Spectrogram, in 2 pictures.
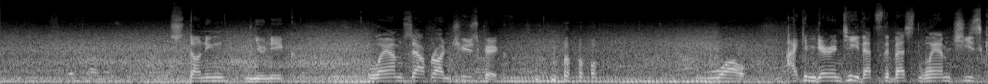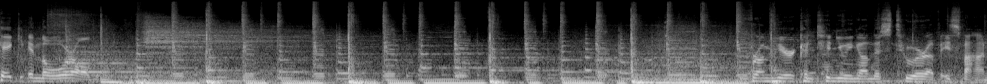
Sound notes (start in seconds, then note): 5.2 chuckles; 10.4 upbeat music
